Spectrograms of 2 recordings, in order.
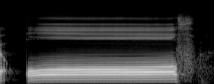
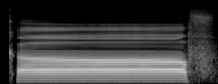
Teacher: قاف جو ہے موٹا پڑھا جائے گا، حروف مستعلیہ میں ہے اور اس کو نرم تالو سے ادا کریں گے، کاف جو ہے اس کو سخت تالو میں سے ادا کریں گے، تو پڑھیں گے پہلے قاف، پھر پڑھیں گے کاف، لام، میم، نون، واو، ہا، حمزہ، جا۔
